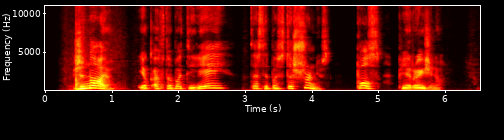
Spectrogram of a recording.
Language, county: Lithuanian, Vilnius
